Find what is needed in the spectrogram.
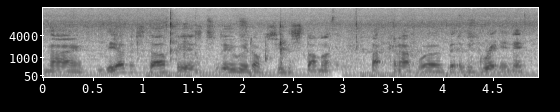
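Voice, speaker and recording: Background music is present. The talking proceeds at a moderate pace. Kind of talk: cooking tutorial narration.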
